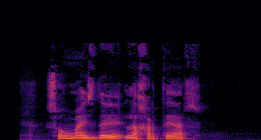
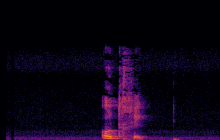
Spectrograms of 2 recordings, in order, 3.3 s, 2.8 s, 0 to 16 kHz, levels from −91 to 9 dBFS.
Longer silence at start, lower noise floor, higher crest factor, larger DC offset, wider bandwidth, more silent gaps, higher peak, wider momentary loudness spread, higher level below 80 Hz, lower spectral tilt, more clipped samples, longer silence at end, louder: second, 0.6 s vs 1.25 s; first, -73 dBFS vs -62 dBFS; second, 18 dB vs 24 dB; neither; about the same, 11.5 kHz vs 11 kHz; neither; second, -12 dBFS vs -8 dBFS; second, 9 LU vs 23 LU; second, -68 dBFS vs -58 dBFS; first, -6 dB/octave vs -4.5 dB/octave; neither; first, 0.8 s vs 0.5 s; about the same, -27 LUFS vs -28 LUFS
